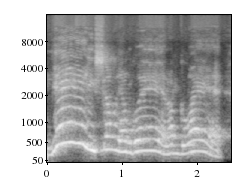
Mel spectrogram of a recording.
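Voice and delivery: a high, loud little cheer; high, loud delighted yay; excited yay. Real, not acted. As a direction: cheer the viewer's name in. Greeting a viewer in chat.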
